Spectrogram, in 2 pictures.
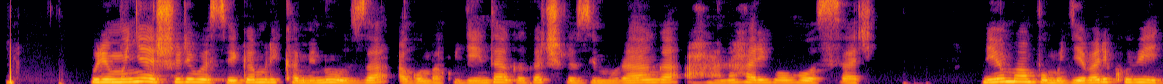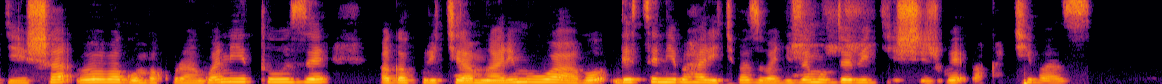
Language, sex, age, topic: Kinyarwanda, female, 18-24, education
